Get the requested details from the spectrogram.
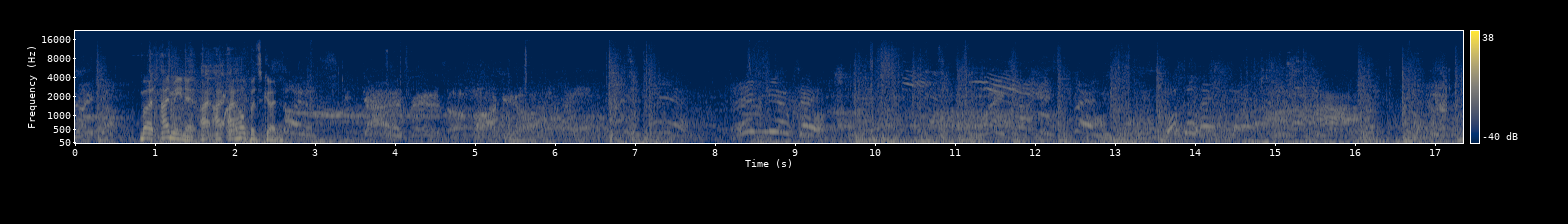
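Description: Monsters growl and roar.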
